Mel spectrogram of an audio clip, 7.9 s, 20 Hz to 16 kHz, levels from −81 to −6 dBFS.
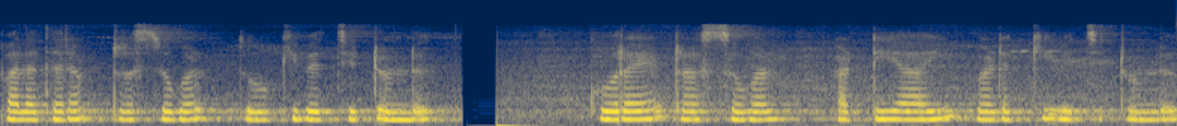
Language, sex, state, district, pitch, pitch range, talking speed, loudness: Malayalam, female, Kerala, Kozhikode, 230 Hz, 230-240 Hz, 70 wpm, -15 LUFS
